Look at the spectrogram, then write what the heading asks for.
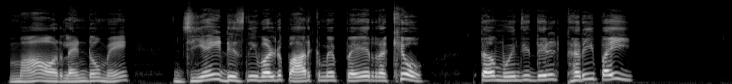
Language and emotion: Sindhi, happy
